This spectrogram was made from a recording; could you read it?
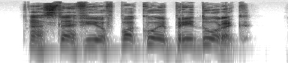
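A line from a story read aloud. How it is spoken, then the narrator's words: Screaming. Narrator (Russian): завопила Джулия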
